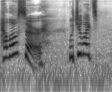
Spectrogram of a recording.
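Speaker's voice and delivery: bad fake American accent. Trying out pretending to be american, the speaker does a put-on american accent. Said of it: "American accent".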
